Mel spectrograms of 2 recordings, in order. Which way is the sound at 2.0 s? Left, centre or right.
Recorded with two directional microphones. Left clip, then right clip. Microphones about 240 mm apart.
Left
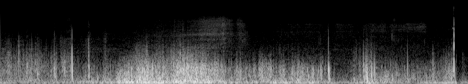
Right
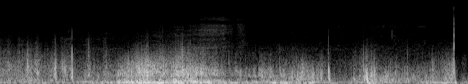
Centre.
